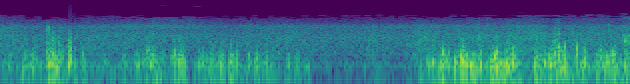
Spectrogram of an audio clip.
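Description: Strong gusts batter the microphone on an exposed hilltop at Whinlatter, roaring in loud, uneven surges with a brief lull in the middle.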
